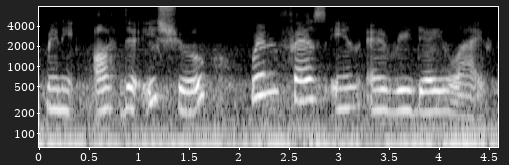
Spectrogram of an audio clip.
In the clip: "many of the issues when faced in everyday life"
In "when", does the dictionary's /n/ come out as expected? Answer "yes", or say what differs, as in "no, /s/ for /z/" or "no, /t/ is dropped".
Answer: yes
